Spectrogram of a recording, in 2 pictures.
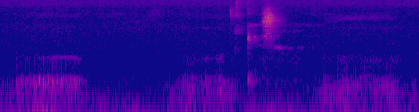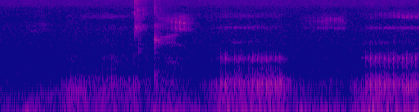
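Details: Friendly, soft male domestic cat purring in a lap at night while stroked on head, neck and body; low rumbling purr swelling and fading in cycles about every one and a half seconds, with brief rustling clicks from handling.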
